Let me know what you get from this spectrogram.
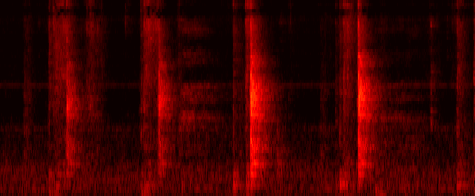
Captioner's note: knife slices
